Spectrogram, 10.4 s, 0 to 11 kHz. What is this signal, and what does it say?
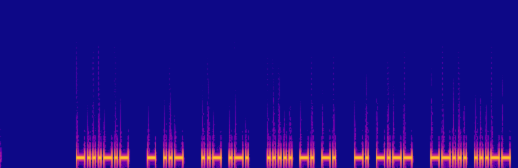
Morse code, heard as a keyed tone, about 22 wpm, 700 Hz. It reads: <BK> TU UR 5NN NY 73
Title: Speed-Racing Common QSO Phrases Encore - 22wpm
